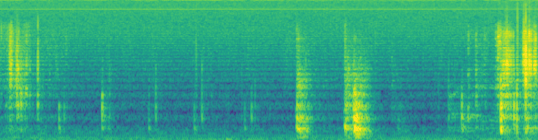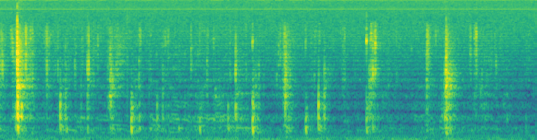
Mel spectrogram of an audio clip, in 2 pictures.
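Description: Two dull thuds about three seconds in, then irregular clicking and tapping of manual typewriter keys in an office.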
